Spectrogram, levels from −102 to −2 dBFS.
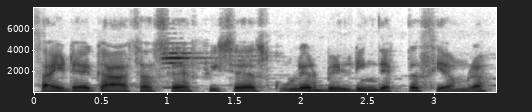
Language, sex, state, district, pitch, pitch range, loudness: Bengali, male, Tripura, Unakoti, 110 Hz, 105-115 Hz, -18 LUFS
